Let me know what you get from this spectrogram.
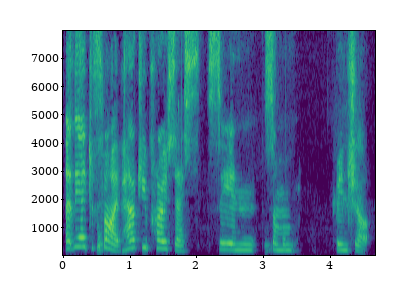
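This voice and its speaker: A woman hosting a live interview, asking gentle questions and giving short sympathetic replies. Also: mid-range voice, lively intonation, a little slow, low-quality recording.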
